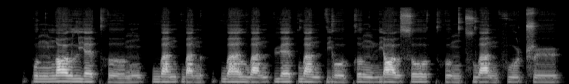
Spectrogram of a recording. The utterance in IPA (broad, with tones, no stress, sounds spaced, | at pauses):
p ʊ˥ ŋ n̪ ɑ˥ ʊ̯ l j ɛ˥ t̪ʰ ɤ˨˩˦ ŋ | w a˥ n p w a˨ n | p w ä˥ l w a˧˥ n p ɥ ɛ˥ t̪ w a˥˩ n t̪ j o˨˩ ʊ̯ k ɤ˥˧ ŋ n̪ j ɑ˥˩ ʊ̯ s o˥ ʊ̯ t̪ʰ ʊ˨˩ ŋ t͡s w a˥˩ n f u˥ ʈ͡ʂ ɻ̩˥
